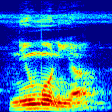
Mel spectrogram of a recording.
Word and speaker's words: pneumonia: If a word starts with PS, PN, then the P remains silent, as in the following words: psyche, psychology, pneumonia, pneumatic.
